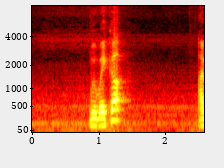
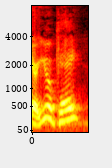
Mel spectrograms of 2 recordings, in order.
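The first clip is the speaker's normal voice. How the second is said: higher, lightly acted worried questioning; mock concern; 7 semitones higher, faster than usual. What the lawyer didn't ask the wife, mock concern. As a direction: lift it into an incredulous check. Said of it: "He didn't say".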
